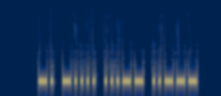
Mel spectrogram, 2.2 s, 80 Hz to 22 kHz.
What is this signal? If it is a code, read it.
Morse code, heard as a keyed tone, about 40 wpm, 700 Hz. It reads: N632
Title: Common Cut Numbers - 4-Digit 40wpm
